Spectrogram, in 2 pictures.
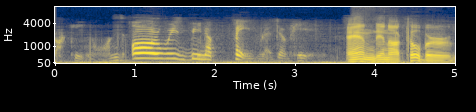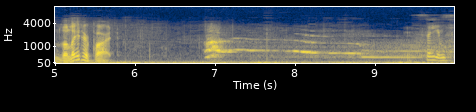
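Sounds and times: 
speech: 0.2s - 5.8s, 9.6s - 9.9s
dog howling: 6.8s - 9.9s.

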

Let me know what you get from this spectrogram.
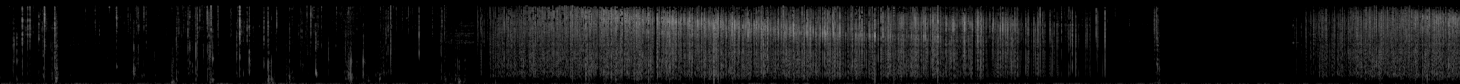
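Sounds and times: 
styrofoam crackling while cut with a heated tool: 0.3s - 11.2s, 12.9s - 14.6s
bright hiss of heated tool cutting styrofoam: 13.0s - 14.6s.

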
